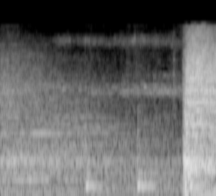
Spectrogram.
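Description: Chinese temple-troupe percussion music: low sustained notes that step in pitch, with a couple of light hits, then just before the end a loud crash of large hand cymbals and gongs as the percussion section comes in.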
